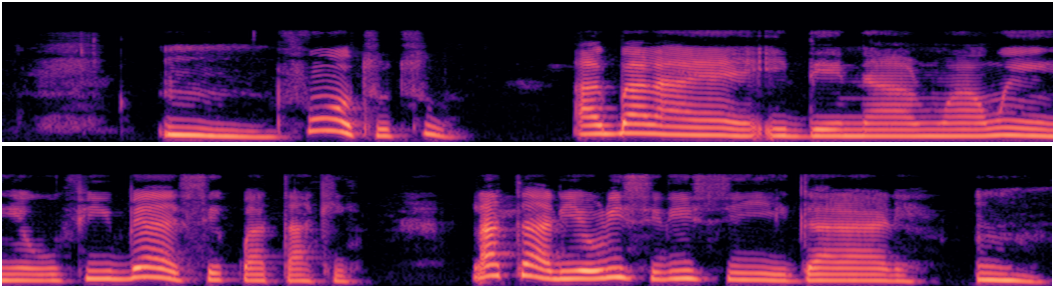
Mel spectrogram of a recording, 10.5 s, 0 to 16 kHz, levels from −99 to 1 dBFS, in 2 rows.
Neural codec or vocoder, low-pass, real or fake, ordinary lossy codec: none; 7.2 kHz; real; none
